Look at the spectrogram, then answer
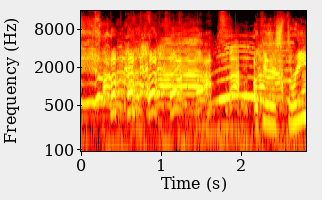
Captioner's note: players laughing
